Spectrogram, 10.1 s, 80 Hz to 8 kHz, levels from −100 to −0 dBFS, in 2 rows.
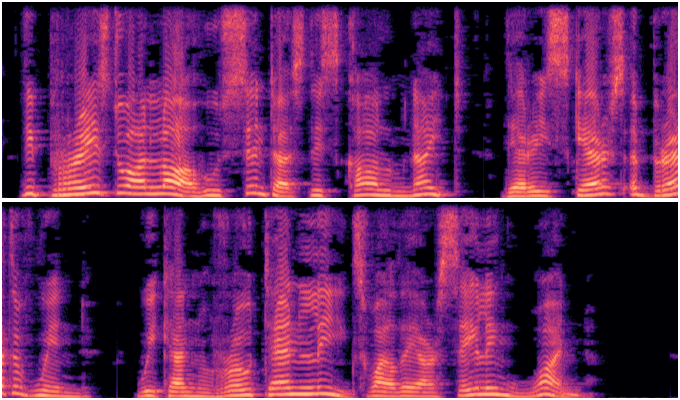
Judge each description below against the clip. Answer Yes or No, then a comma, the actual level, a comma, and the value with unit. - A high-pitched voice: Yes, high, 210 Hz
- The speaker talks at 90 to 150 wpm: No, average, 160 wpm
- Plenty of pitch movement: Yes, wide, 5.8 semitones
